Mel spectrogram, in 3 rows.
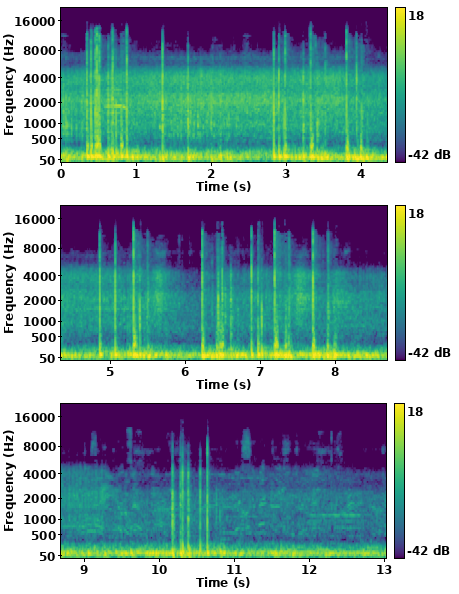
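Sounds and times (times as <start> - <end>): fireworks sharp cracks: 0.0 - 8.9, 10.1 - 11.1
fireworks booming rumble: 0.0 - 13.0.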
